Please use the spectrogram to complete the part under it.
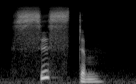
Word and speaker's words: system: Spelled with a T-O-M, but the sound is tum. Symptom. Or system. System. Spelled T-E-M, but the sound is tum. System. And a nice long word, tumultuous. Tumultuous. T-U-M, but the sound is tum.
